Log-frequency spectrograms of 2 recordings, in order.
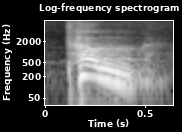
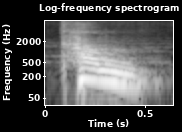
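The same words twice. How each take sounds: The two takes are said the same way.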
